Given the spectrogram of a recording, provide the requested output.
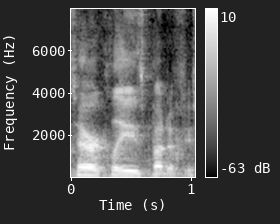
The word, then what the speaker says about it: Heracles: It's pronounced Heracles, but if you spell it with a U, it's Hercules.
